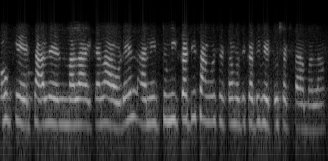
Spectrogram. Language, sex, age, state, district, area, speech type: Marathi, female, 18-30, Maharashtra, Mumbai Suburban, urban, conversation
